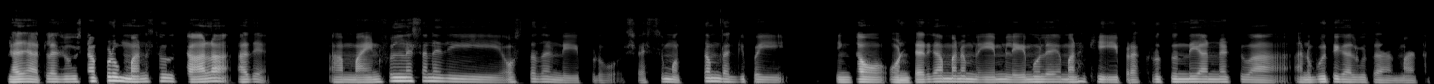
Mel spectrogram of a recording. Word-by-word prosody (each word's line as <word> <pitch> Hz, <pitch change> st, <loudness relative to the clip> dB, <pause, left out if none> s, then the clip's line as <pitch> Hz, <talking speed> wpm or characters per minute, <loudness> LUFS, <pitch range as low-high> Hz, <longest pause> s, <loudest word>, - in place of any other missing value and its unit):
అదే 125 Hz, +2 st, +7 dB
అట్లా 130 Hz, +2 st, -1 dB
జుసినప్పుడు 155 Hz, +8 st, +4 dB, 0.2 s
మనసు 135 Hz, +5 st, 0 dB, 0.2 s
చాలా 125 Hz, +5 st, +6 dB, 0.2 s
అదే 120 Hz, 0 st, -1 dB, 0.8 s
ఆ -, -, -1 dB, 0.2 s
మైండ్‌ఫుల్‌నెసనేది 150 Hz, +5 st, +2 dB, 0.5 s
వస్తదండి. 115 Hz, -4 st, -6 dB
ఇప్పుడు 95 Hz, +1 st, -17 dB, 0.3 s
స్ట్రెస్ 95 Hz, +5 st, -14 dB
మొత్తం 150 Hz, +7 st, -2 dB
తగ్గిపోయి 115 Hz, -2 st, -5 dB, 0.7 s
ఇంకా 110 Hz, +2 st, +1 dB, 0.4 s
ఒంటరిగా 115 Hz, +6 st, +1 dB
మనం 130 Hz, -1 st, +2 dB, 0.2 s
ఏం 115 Hz, +1 st, 0 dB
లేములే 120 Hz, +2 st, 0 dB
మనకి 125 Hz, +1 st, -3 dB
ఈ -, -, +1 dB
ప్రకృతుంది 120 Hz, +3 st, -1 dB
అన్నట్టు 120 Hz, -1 st, -3 dB
ఆ -, -, 0 dB, 0.4 s
అనుభూతి 120 Hz, +4 st, 0 dB
కలుగుతాదన్నమాట. 100 Hz, -4 st, -5 dB
120 Hz, 105 wpm, -25 LUFS, 110-130 Hz, 0.8 s, అదే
